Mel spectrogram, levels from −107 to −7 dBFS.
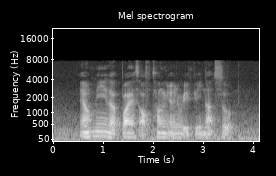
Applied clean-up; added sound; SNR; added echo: none; none; none; none.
